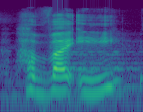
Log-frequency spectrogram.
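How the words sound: It is said with a Hawaiian-style pronunciation. This is the form for speaking to Hawaiians. "if you're speaking to a Hawaiian"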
